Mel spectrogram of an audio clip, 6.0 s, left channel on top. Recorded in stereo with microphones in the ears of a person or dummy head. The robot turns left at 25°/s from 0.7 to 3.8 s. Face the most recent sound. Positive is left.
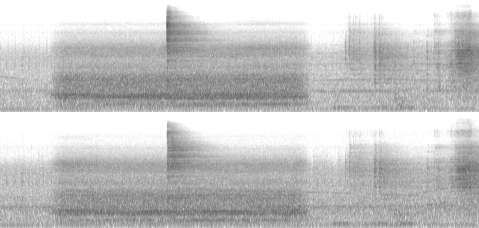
turn(degrees=35)  # may be behind; listen again after turning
